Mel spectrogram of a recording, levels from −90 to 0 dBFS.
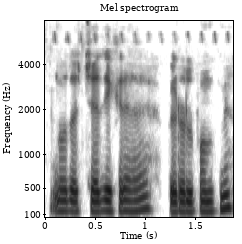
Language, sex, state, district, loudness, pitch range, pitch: Hindi, male, Uttar Pradesh, Hamirpur, -15 LUFS, 150-160 Hz, 155 Hz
